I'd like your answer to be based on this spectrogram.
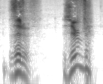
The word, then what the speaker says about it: Zverev: Zverev.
